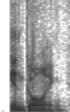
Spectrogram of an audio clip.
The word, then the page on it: ingoing: American English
